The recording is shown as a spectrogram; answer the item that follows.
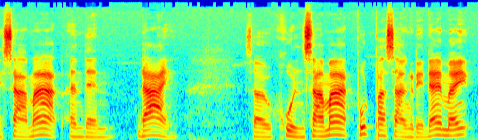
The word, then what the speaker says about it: สามารถ: to make is that when you start speaking quickly, it will often just become สามารถ so here you will just say สะ without really any intention for a specific tone. Okay, just get the pronunciation SA in your head, right? คุณสะ and then say the มาด properly.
